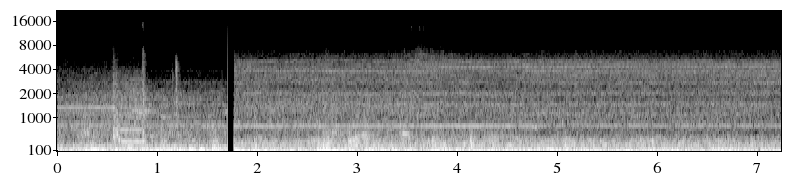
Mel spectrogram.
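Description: Steady low rumble of the Sunrise Seto sleeper train, a 285 series electric train, running, heard inside a compartment. There are a few light clicks near the start, and the sound drops out for an instant about two seconds in.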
